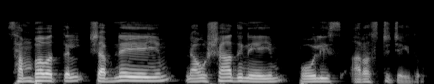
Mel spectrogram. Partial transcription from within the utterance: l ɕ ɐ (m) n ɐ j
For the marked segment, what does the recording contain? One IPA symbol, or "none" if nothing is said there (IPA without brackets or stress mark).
b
